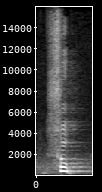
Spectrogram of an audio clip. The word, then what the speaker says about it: 숲: 숲, 우리가 피읍 받침을 쓰지만요. 발음 똑같은 거 보이시나요? 숲 발음이 똑같습니다.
